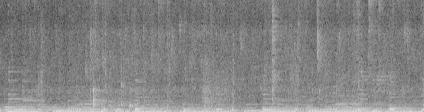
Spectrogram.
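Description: Whole mustard seeds fry in oil in a pan, a loud continuous sizzle with crackling pops, heard alongside steady background music.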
